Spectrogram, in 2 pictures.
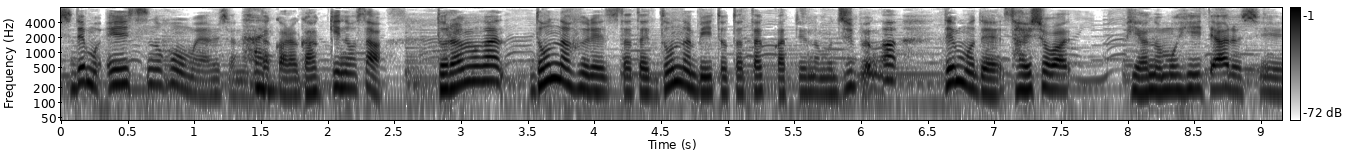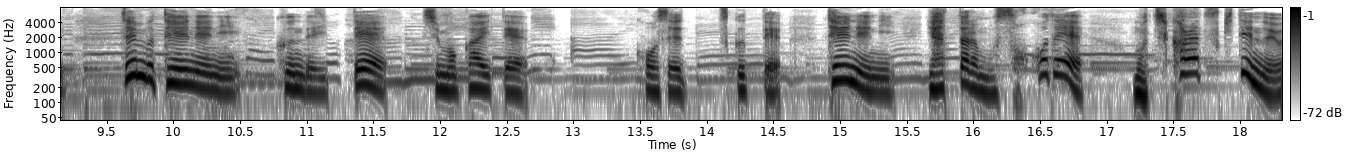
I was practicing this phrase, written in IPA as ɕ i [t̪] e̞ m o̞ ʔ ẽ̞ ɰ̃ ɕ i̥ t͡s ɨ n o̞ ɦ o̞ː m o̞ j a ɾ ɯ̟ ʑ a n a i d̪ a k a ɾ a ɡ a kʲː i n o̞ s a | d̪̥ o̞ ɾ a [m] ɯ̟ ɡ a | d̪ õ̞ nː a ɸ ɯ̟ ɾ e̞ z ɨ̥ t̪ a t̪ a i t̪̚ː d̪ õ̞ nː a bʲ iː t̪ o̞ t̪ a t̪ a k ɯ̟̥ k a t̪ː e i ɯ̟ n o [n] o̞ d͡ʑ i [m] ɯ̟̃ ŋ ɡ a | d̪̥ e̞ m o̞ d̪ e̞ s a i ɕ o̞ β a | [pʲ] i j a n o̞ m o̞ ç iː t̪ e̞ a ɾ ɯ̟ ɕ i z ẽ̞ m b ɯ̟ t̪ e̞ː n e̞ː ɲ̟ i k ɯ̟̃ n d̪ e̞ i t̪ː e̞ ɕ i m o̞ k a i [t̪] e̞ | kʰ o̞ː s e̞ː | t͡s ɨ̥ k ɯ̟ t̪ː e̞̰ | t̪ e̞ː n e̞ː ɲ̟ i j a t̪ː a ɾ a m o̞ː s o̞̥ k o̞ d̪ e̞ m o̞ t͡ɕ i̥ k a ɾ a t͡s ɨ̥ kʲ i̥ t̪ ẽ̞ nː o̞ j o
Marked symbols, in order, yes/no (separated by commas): no, yes, no, no, yes, yes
